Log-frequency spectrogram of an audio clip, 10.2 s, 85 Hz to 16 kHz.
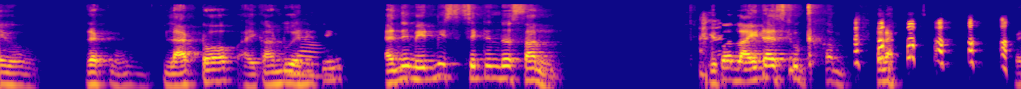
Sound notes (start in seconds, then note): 8.6 laughter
